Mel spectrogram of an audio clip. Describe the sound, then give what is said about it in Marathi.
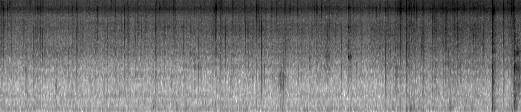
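Finely chopped onion fries in a pan with a steady, dense crackle and sizzle, made of many small bright pops over a soft hiss, with no talking. “त्यात बारीक चिरलेला कांदा घालूया,”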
